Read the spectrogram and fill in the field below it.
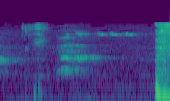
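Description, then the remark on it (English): A dog gives a single sharp, loud bark at the very end, preceded by a stretch of faint, thin whining tones and quiet background. “Inspiration comes to me now with a dog barking in the background.”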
